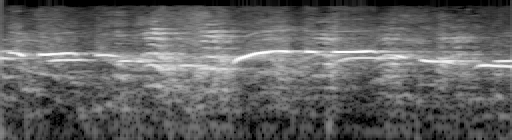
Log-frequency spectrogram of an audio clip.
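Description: Several people at church whistle together in a wavering, sustained tune that rises and falls, with a few overlapping pitches and faint chuckling underneath. No one speaks.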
